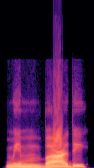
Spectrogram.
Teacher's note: جب نون ساکن یا تنوین کے بعد حرف با آئے تو نون کی آواز ایک چھوٹے سے میم میں بدل جاتی ہے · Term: اقلاب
